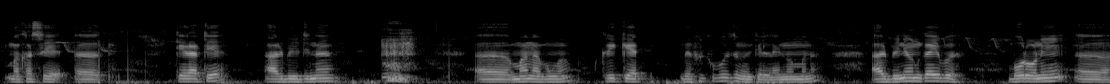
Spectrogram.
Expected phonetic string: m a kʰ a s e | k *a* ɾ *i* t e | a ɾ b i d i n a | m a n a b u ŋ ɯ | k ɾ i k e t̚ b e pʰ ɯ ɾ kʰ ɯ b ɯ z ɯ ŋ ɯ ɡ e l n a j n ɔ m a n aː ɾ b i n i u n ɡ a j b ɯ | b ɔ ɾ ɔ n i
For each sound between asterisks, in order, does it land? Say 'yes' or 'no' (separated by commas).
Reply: no, no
